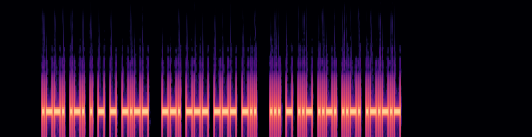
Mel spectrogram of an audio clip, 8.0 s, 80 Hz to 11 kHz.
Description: Morse code, heard as a keyed tone, about 40 wpm, 700 Hz. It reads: PRETTY GOOD STUFF.
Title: Sentences from Top 1400 Words 40wpm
